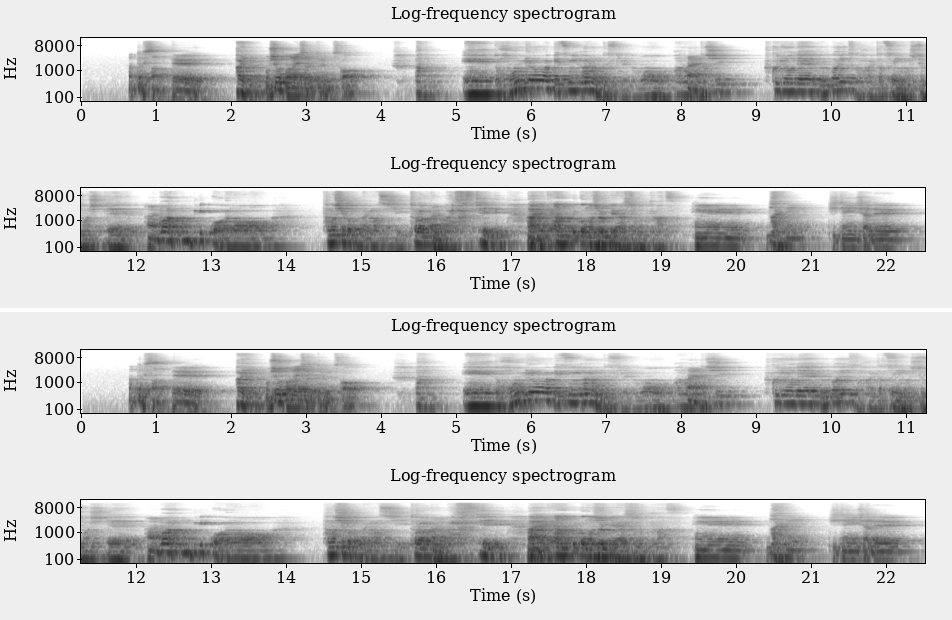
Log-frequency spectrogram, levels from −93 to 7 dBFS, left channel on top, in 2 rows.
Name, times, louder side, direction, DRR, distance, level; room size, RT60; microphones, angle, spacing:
voice 1, 0.6-1.5 2.5-3.6 8.1-8.3 12.1-12.3 15.9-16.1 17.2-17.4 19.4-20.1 20.4-20.9 21.2-22.1, equal, 65° left, -5 dB, 2.8 m, -23 dB
voice 2, 4.2-4.6 5.1-8.6 9.2-12.0 12.3-14.0 14.5-19.1 20.5-20.7, equal, 40° left, -1 dB, 5.0 m, -21 dB
17.0 x 11.5 x 5.6 m, 0.97 s
head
